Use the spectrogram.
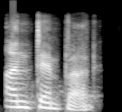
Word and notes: untempered: Indian

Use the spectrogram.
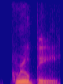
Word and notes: groupie: American English

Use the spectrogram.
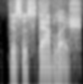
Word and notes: disestablish: American English

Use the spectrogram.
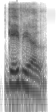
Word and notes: gavial: Indian

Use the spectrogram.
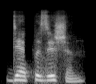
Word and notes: Deposition: Indian

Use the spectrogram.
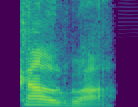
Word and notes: couloir: Indian

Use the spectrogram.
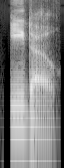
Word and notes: Ido: American English

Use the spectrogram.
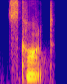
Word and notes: Scot: Indian

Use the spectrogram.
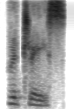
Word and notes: retrace: Indian

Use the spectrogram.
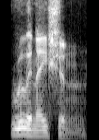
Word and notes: ruination: British English

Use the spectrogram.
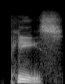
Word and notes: peace: American English

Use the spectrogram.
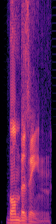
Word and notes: bombazine: British English

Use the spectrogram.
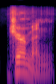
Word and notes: German: American English

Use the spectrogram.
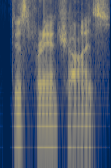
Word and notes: disfranchise: American English

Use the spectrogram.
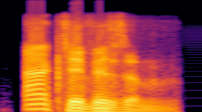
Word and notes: activism: British English

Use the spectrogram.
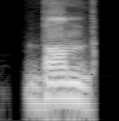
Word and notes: bombe: British English

